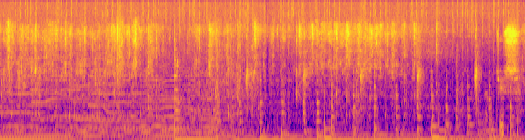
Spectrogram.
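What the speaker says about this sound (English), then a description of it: "Firstly, I'm going to add the butter. Start to mix that through." Butter being stirred through a warm lemon filling for individual lemon meringue pies, heard as a steady scraping and stirring under loud continuous background music.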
